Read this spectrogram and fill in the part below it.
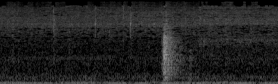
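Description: Grated onions drop into hot oil in a pan for lentil köfte, giving a steady, quiet sizzle with one sharp hissing burst partway through, close and alone with no talking.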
